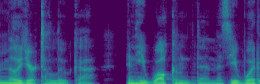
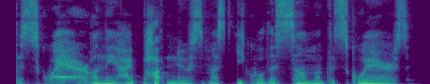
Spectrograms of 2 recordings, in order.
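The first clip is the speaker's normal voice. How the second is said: hushed, secretive, conspiratorial whisper; 6 dB quieter than usual. He draws Luca aside and whispers in Luca's ear: conspiratorial whisper. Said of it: "in a conspiratorial voice began to whisper".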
